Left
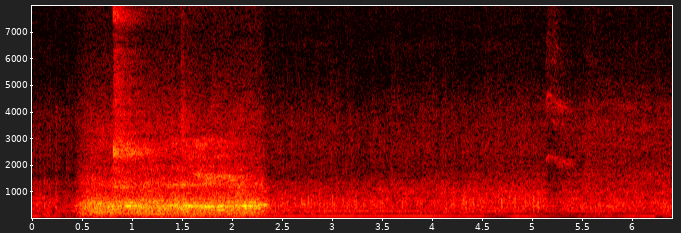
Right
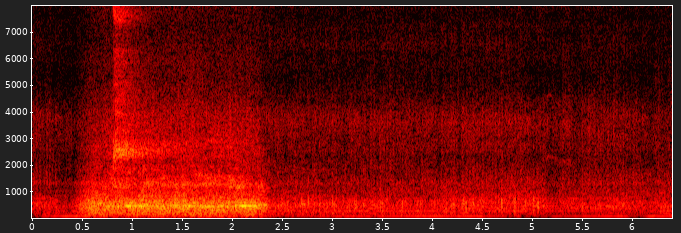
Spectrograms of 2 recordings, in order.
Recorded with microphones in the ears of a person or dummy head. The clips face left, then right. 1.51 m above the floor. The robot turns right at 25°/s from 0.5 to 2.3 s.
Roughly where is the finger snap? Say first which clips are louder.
Left 3 dB; centre.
